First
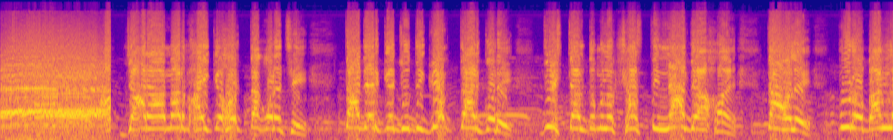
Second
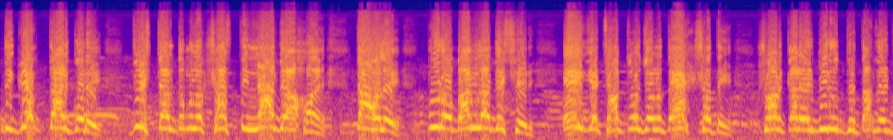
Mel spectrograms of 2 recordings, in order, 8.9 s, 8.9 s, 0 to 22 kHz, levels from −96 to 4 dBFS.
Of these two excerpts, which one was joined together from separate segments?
first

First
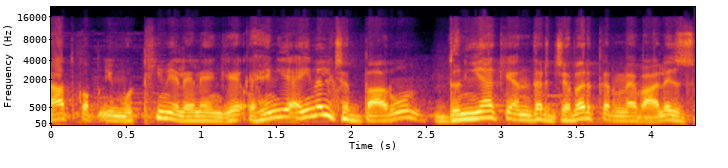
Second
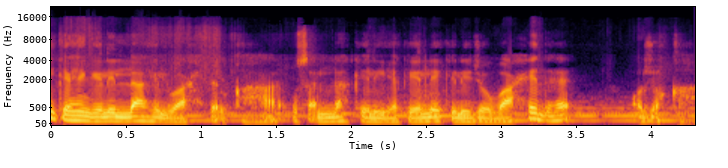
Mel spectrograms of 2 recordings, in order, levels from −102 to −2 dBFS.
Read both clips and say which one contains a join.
first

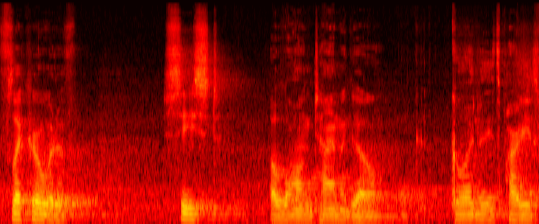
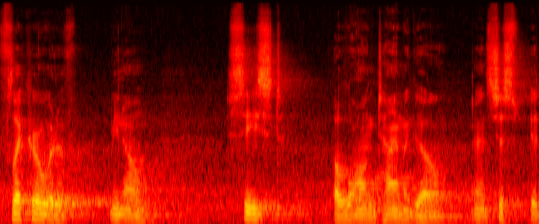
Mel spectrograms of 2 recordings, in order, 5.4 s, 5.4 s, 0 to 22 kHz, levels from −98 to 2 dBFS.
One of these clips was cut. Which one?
first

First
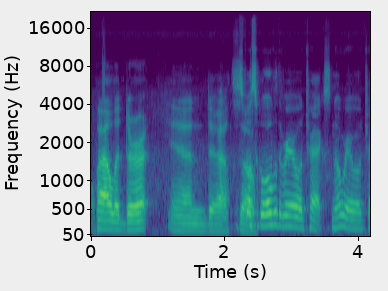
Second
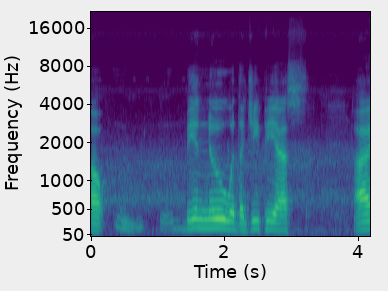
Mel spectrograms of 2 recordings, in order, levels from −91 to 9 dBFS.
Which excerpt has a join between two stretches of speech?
first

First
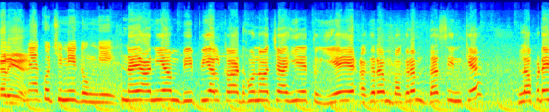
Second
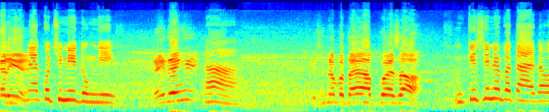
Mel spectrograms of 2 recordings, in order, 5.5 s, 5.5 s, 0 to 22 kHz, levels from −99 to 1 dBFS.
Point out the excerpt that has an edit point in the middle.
first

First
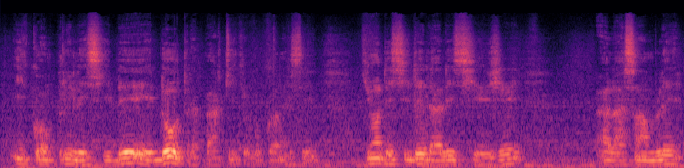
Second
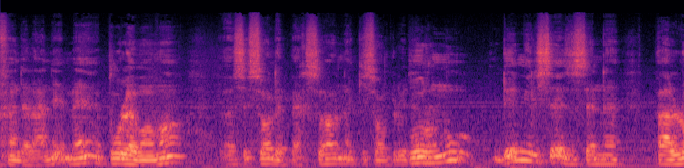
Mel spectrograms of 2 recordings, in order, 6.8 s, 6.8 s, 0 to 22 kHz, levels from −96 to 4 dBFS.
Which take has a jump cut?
second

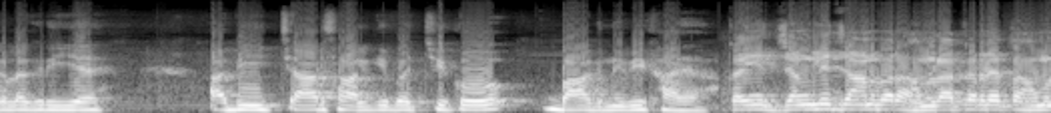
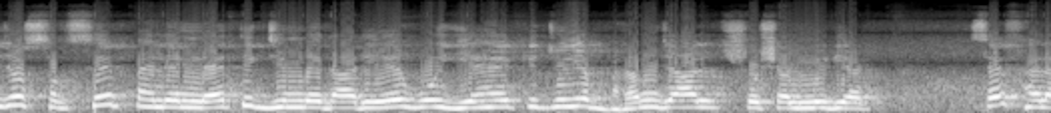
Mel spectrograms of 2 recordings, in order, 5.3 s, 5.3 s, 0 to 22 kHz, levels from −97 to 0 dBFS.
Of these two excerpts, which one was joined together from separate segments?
first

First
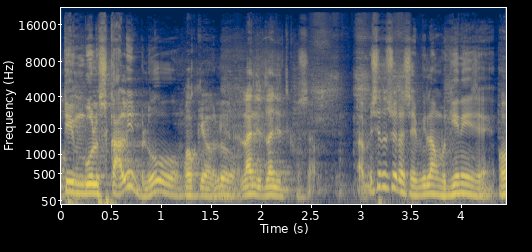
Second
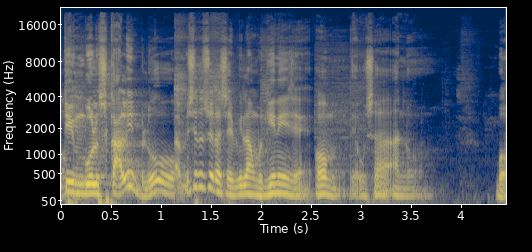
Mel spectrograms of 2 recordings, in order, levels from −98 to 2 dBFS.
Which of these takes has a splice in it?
second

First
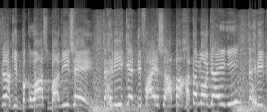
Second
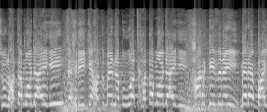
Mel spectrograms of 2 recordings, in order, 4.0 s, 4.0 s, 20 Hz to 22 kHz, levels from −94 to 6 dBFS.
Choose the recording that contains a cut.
second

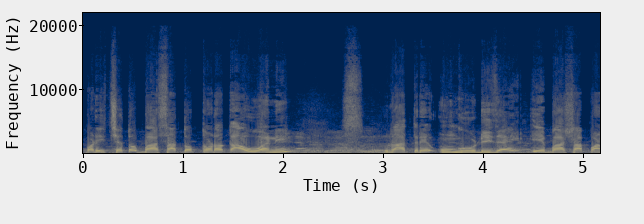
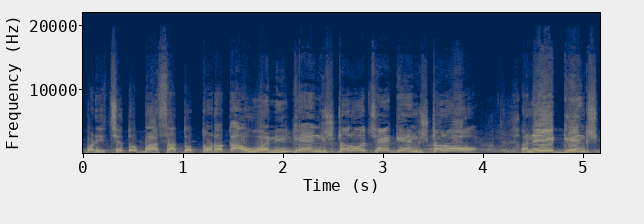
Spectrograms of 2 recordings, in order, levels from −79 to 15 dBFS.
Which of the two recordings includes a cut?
second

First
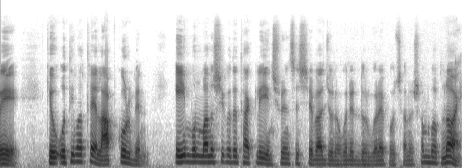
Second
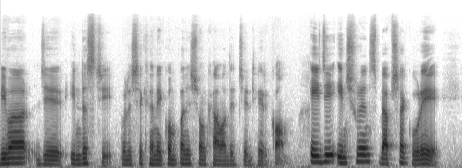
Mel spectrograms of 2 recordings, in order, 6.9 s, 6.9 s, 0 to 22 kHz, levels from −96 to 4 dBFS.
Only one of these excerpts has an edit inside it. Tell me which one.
second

